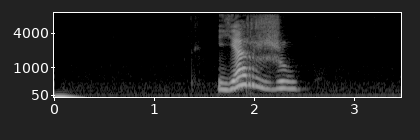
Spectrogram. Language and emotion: Russian, positive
